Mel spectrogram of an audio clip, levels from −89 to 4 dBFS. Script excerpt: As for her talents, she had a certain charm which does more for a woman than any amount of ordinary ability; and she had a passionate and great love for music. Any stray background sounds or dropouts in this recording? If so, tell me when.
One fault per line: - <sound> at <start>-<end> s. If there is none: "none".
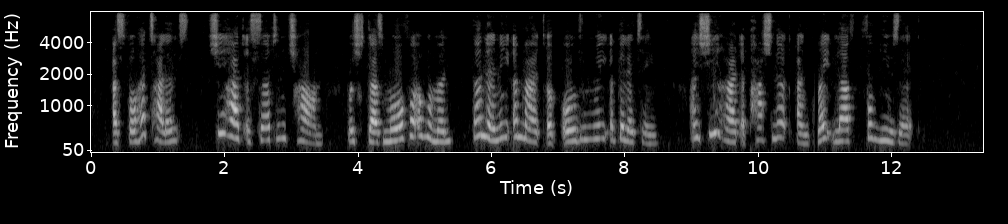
- dropout at 10.8-10.9 s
